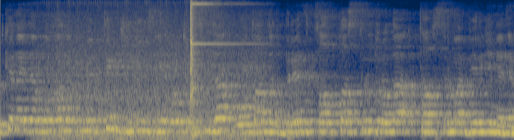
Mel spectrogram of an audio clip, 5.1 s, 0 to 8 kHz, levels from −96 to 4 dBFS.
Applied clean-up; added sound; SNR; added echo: none; Microwave oven; 8 dB; reverberation time 1.0 s.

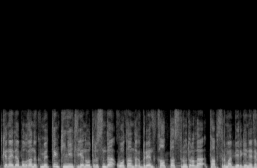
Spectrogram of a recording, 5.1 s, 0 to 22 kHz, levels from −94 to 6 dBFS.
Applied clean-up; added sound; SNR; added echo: none; none; none; none.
